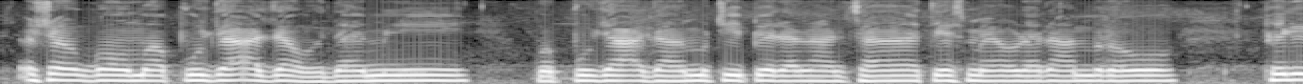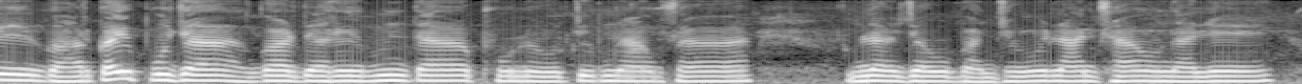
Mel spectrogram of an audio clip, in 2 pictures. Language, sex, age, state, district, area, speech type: Nepali, female, 60+, West Bengal, Jalpaiguri, rural, spontaneous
